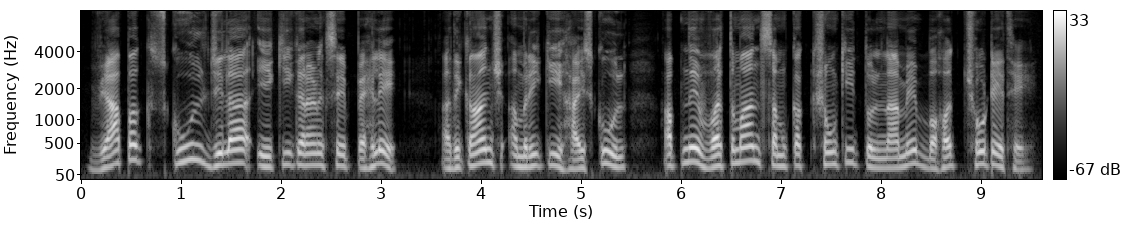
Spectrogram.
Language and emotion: Hindi, neutral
